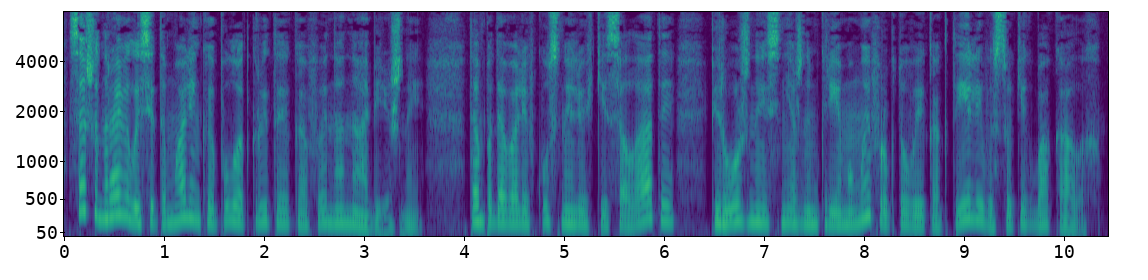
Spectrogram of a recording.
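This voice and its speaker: In a voice on the low side, a woman narrates a chapter of a novel as a scripted audiobook, keeping her storytelling steady and measured. The studio-quality audio has no room sound at all.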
